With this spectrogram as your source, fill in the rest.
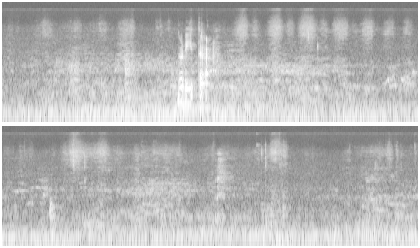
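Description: A pencil draws lines along cloth.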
